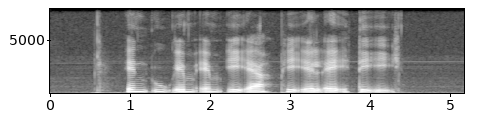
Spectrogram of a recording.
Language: Danish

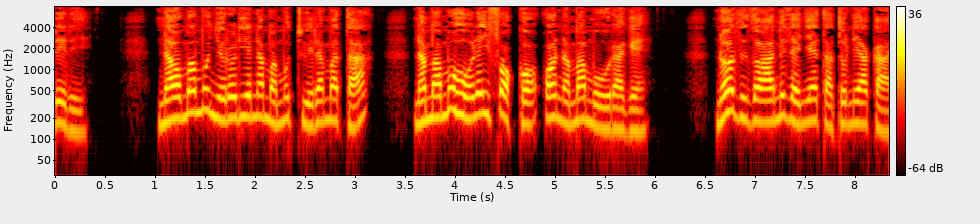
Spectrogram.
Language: Kikuyu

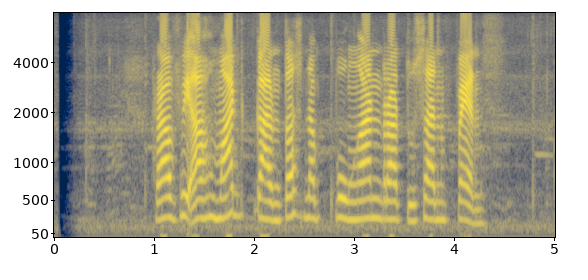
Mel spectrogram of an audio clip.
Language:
Sundanese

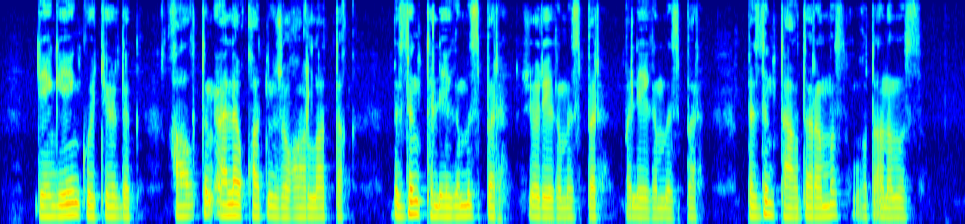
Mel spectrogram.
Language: Kazakh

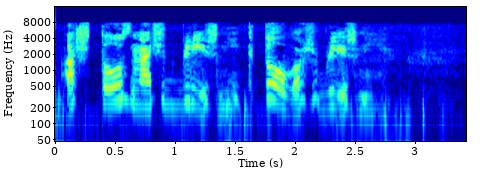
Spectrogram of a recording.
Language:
Russian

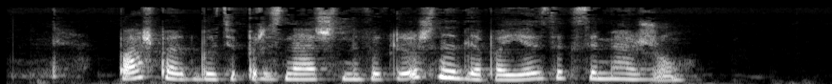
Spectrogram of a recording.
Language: Belarusian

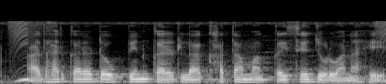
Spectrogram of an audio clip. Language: Chhattisgarhi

